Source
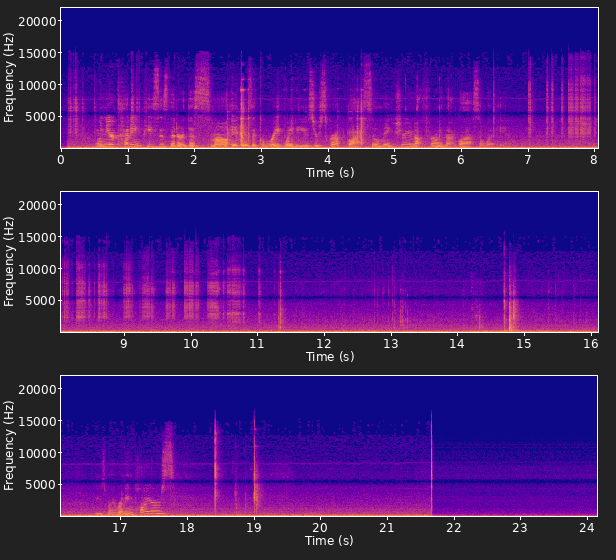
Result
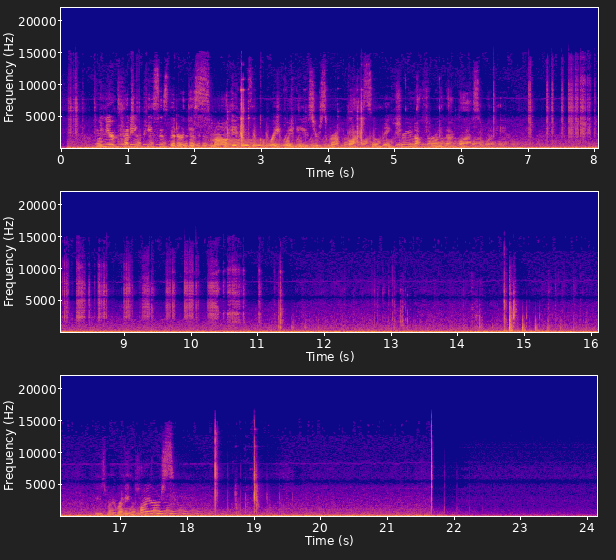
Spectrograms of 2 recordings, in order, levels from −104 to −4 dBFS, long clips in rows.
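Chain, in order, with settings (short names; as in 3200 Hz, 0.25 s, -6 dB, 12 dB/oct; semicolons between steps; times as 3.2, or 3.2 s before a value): reverb removal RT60 0.76 s; dark delay 0.191 s, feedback 56%, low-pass 1000 Hz, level -7.5 dB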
